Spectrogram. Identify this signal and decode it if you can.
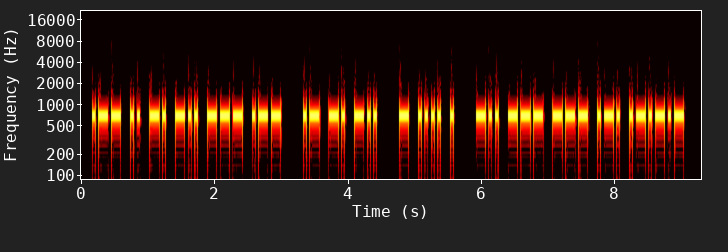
Morse code, heard as a keyed tone, about 25 wpm, 700 Hz. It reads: WINDOW AND THE DOOR.
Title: Sentences from Top 1600 Words 25wpm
